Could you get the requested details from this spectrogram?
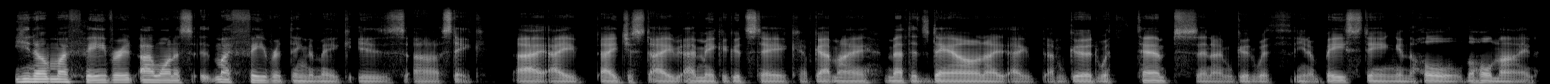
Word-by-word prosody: You 125 +2 +4
know, 125 0 +8
my 125 -1 +6
favorite 105 -3 +3
I 105 0 +6
wanna 100 -1 +3
s 95 - -1 0.2
my 110 0 +2
favorite 90 -6 0
thing 80 -2 -3
to 70 - -3
make 70 -1 -6
is, 70 -1 -5
uh, 70 0 -4
steak. - - -3 0.3
I 75 -1 +3 0.2
I - - +3
I 75 - +2
just, 75 - -2
I 75 -1 +2
I 80 0 0
make 75 -1 -1
a 75 - -5
good 75 0 -3
steak. 70 -3 -1
I've - - -12
got - - +2
my 80 0 -1
methods 80 -2 -1
down. 75 -1 +3
I 70 -1 +1
I - - -4 0.2
I'm 65 +2 -9
good 75 +1 0
with 70 0 -8
temps, 90 -6 +1
and 70 -1 -4
I'm 65 -1 -5
good 70 0 -5
with, 70 -1 -8
you - - -6
know, - - -6
basting 80 -3 -1
and 70 -2 -5
the - - -9
whole, 75 -5 0
the - - -3
whole 85 -3 +1
9, 70 -2 -3
75 Hz, 190 wpm, -25 LUFS, 70-85 Hz, 0.3 s, know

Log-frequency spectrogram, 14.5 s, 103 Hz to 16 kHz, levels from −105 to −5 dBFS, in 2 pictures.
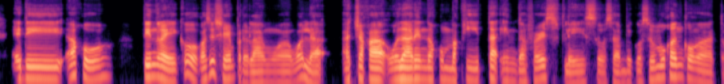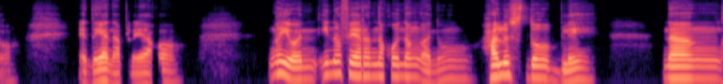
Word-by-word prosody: Eh, 140 - +3
di 145 -1 +2
ako, 155 +4 -1 0.2
tinry 160 -7 +5
ko 200 - 0
kasi - - -2
siyempre 150 - 0
wala 110 0 -2
naman 115 0 -7
mawawala 160 - -1 0.2
at - - -4
saka 140 -3 +6
wala 140 +2 +6
rin 145 -1 +1
akong 140 -1 -4
makita 135 +1 -1
in 125 -1 -9
the 120 - -3
first 140 +5 -2
place, 110 +1 -2
so 110 - -8
sabi 110 +1 -7
ko, 120 - -6
"Subukan 155 +4 0
ko 140 -5 -2
nga 110 -2 -4
'to," - - -19 0.6
Eh, - - -4
di 115 +4 +1
'yan 130 - +2
apply 100 0 -5
ako. 115 -1 -10 0.9
Ngayon 145 -8 +1
in-offeran 185 -2 0
ako 170 0 -3
ng 165 -5 -4
ano, 140 +5 -10
halos 170 +3 +4
doble, 135 -3 -2 0.7
ng 150 -1 +3
145 Hz, 165 wpm, -27 LUFS, 125-155 Hz, 0.9 s, saka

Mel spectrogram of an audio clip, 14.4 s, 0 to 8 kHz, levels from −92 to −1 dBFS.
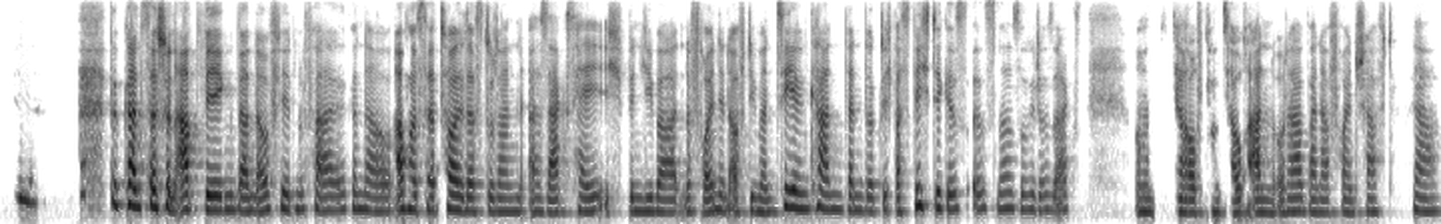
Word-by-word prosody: Ja. 340 -4 0 0.8
Du 275 -3 +2
kannst 255 -3 +8
das 230 -2 +9
schon 235 -6 +5
abwägen 200 -1 +5
dann, 185 -1 +1
auf 190 +2 -1
jeden 205 -1 -1
Fall, 190 -1 -2
genau. 195 -4 -3
Aber 205 0 +6
ist 195 0 0
ja 190 -2 +2
toll, 200 -1 +4
dass 180 0 -1
du 180 - -3
dann, 175 0 -4
äh, 180 - -5
sagst: 170 0 -1
„Hey, 180 -1 -2
ich - - -8
bin 180 -1 -4
lieber 180 -2 -2
'ne 180 - -7
Freundin, 185 +2 -2
auf 175 - -3
die 185 +2 -6
man 170 0 -4
zählen 220 +1 +4
kann, 205 -3 0
wenn 190 -1 -3
wirklich 185 +1 -6
was 180 0 -3
Wichtiges 220 -5 +1
ist.“, 220 +3 -8
ne, 210 +1 -4
so 200 -2 -9
wie 200 - -6
du 195 0 -9
sagst. 200 +1 -9 0.5
Und 175 -1 -4 0.2
darauf 170 -2 +1
kommt's 165 -1 -7
auch 160 +1 -1
an, 165 -1 +2
oder, 180 +1 -2
bei 170 -1 -4
'ner 165 0 -6
Freundschaft? 175 +1 -7 0.2
Ja. 180 -2 -5
185 Hz, 210 wpm, -20 LUFS, 175-205 Hz, 0.8 s, das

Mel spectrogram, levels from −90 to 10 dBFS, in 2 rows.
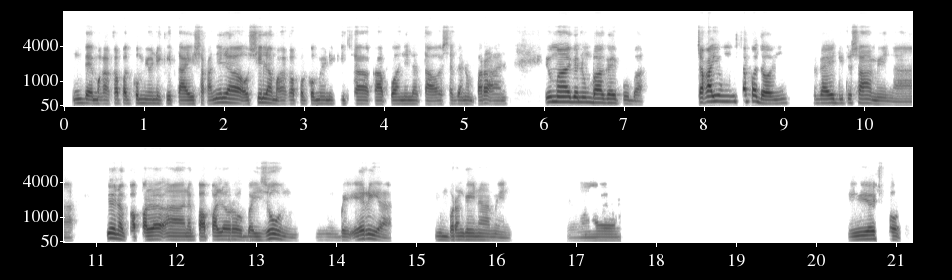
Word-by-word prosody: hindi 150 0 0
makakapag-communicate 140 +1 -3
tayo 130 -1 +2
sa - - -6
kanila 155 +3 +2
o 120 - +1
sila 165 +1 +1
makakapag-communicate 130 0 -5
sa 130 -2 -2
kapwa 130 +1 -1
nila 130 -1 -4
tao 120 0 -2
sa 130 +2 -10
gano'ng 130 0 -6
paraan. 125 -2 -3 0.5
'Yong 190 +2 +2
mga 195 -1 +6
gano'ng 185 -1 0
bagay 160 -2 +4
po 135 -2 -6
ba. 115 -1 -8 0.7
'Tsaka 190 +3 +7
yung 215 -1 -2
isa 230 +2 0
pa 220 - +5
do'n, 145 -2 +2 0.3
kagaya 150 +1 +3
dito 155 0 -7
sa 155 -1 0
amin, 120 -3 -5
ah, 100 -1 -11 0.4
'yun 185 -3 +5
nagpapala 135 +1 +3
ah, 130 0 0
nagpapalaro 135 +1 +1
by 120 0 -3
zone, 130 -7 0 0.5
by 120 +1 -6
area, 155 -10 0 0.6
yung 125 - -3
barangay 130 -1 -1
namin 115 -4 -7 0.8
yung 100 +1 -25
mga 110 +1 -8 2.8
Yes 145 +5 +2
po. 135 -3 -2
135 Hz, 130 wpm, -24 LUFS, 125-150 Hz, 2.8 s, Tsaka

